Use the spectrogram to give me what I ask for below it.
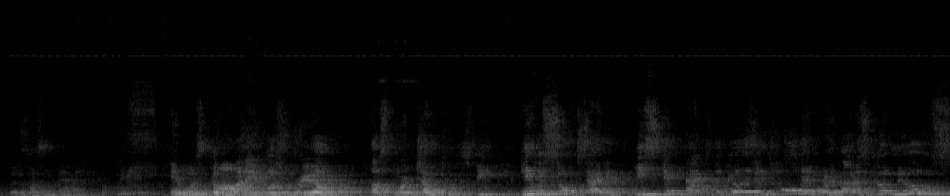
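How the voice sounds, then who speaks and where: A man telling a folktale to children in an animated, playful, expressive way, recorded from afar in an echoey hall. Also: high voice, distant mic, a little hiss or hum. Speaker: storyteller.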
